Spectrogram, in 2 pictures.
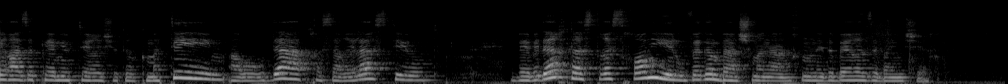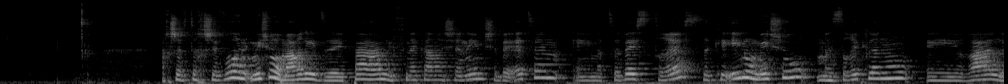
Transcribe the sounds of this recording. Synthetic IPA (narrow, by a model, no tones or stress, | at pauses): ʁazeke̞njo̞te̞ʁjeʃjo̞te̞ʁkmatimaoʁdakχasaʁe̞lastijut | vebe̞deʁeχklalstʁe̞sχo̞nijeluveɡambeaʃmanaːnaχnune̞dabe̞ʁalze̞baemʃe̞̰χ | ʔaχʃavtaχʃevumiʃuamaʁlieze̞paːmlifne̞jkamaʃanimʃebeʔe̞t͡se̞mmat͡save̞jstʁe̞szekeʔilumiʃumazʁiklanuʁal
